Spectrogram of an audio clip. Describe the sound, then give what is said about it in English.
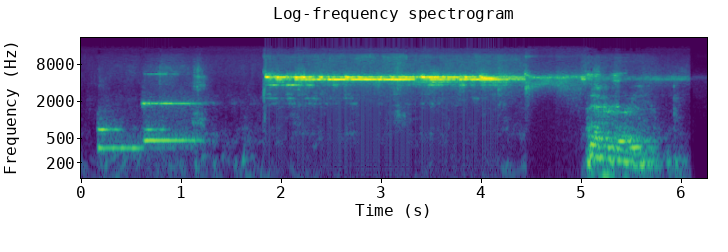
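An Amazon Alexa smart speaker broadcast announcement that dinner is ready: a short rising two-note chime, then a bright sustained electronic tone, followed by a brief burst of a synthesized-sounding voice. “So Alexa, broadcast dinner's ready.”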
